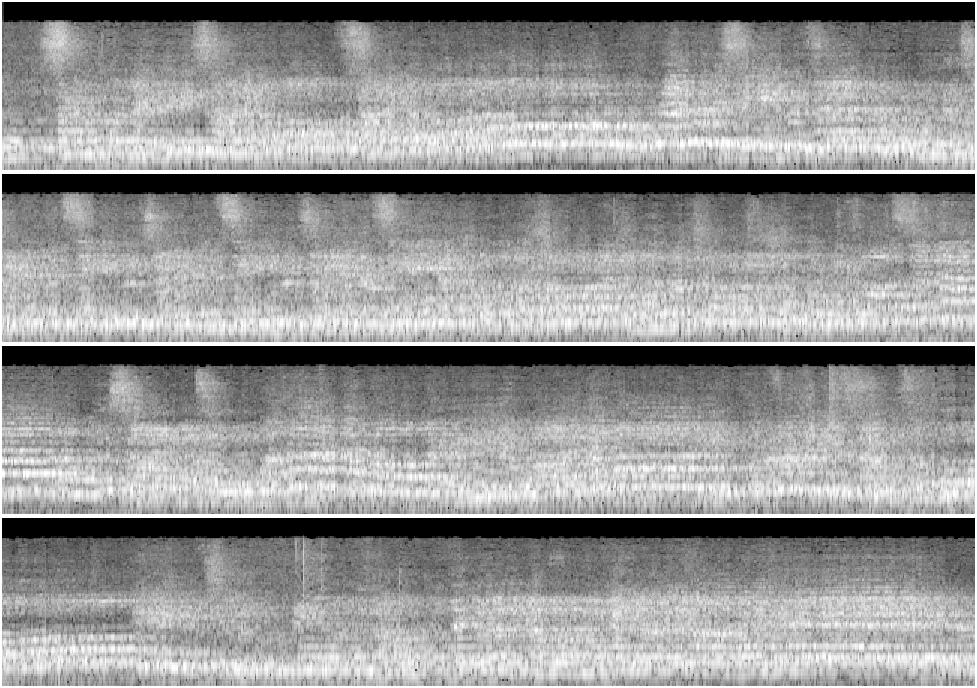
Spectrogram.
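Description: Mixed choir of women's and men's voices singing a choral piece together, with piano accompaniment.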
